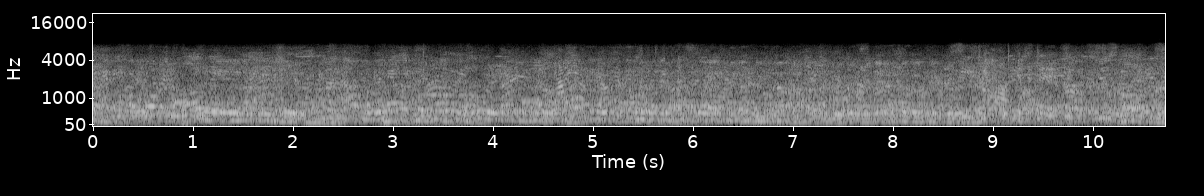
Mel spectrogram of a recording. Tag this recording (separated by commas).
Speech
